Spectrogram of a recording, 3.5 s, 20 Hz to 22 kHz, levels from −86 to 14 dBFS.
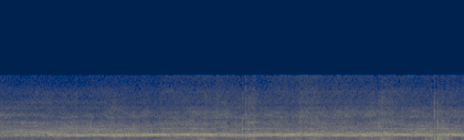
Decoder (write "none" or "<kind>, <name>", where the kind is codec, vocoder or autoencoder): codec, SNAC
